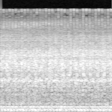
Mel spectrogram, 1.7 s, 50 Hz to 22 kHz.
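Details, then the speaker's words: Toyota Vios G, idle-surge fault: at about 95 °C with the radiator fan not yet on, a steady even low idle hum with no knocks, surges or hunting; idle normal. "pada sekarang ini derajatnya di sekitaran 95 derajat 95 derajat untuk bulan temperaturnya RPM normal ya kipas seperti dari belum aktif"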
